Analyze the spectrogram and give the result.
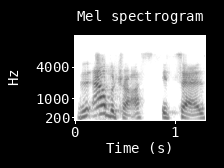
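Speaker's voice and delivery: ordinary delivery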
